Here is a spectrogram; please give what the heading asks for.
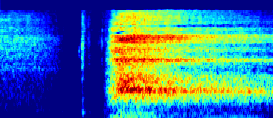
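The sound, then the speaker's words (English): A deep breath through the nose: one long, airy rush of breath that starts abruptly after a brief click, then slowly tapers off, with no talk. “Can we take a bunch of deep nasal breaths”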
